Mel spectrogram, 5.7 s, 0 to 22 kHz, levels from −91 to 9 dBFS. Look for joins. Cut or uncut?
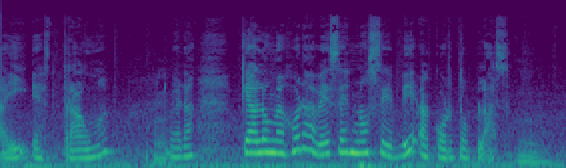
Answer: cut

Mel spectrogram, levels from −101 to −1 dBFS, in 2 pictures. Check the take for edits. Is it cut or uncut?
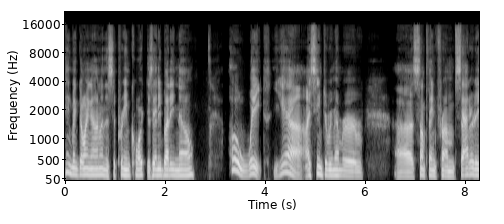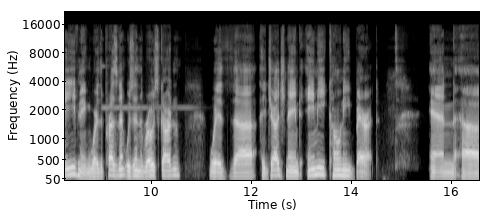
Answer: uncut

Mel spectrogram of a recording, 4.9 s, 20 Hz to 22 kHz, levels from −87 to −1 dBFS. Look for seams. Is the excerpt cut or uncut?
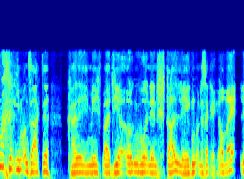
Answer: uncut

